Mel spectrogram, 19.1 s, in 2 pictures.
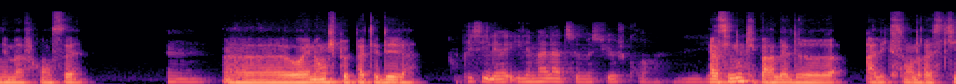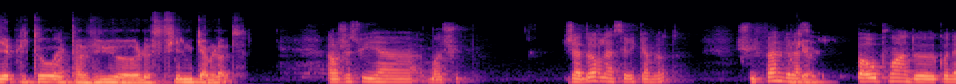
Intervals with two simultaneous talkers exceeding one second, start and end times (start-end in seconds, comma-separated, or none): none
